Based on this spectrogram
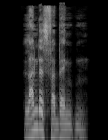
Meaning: dative plural of Landesverband
- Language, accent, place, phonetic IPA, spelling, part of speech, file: German, Germany, Berlin, [ˈlandəsfɛɐ̯ˌbɛndn̩], Landesverbänden, noun, De-Landesverbänden.ogg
